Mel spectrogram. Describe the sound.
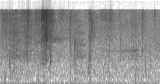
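Footsteps of a person walking a short way over to a signpost along a path, a few soft, evenly spaced steps over steady outdoor background noise.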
